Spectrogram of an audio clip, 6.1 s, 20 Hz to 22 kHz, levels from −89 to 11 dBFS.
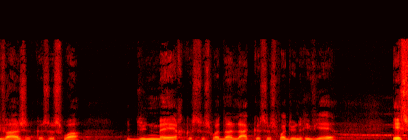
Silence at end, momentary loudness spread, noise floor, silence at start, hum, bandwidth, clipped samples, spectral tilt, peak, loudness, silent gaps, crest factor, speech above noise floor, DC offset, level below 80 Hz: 0 s; 18 LU; -66 dBFS; 0 s; none; 16 kHz; under 0.1%; -4.5 dB/octave; -16 dBFS; -38 LUFS; none; 22 dB; 28 dB; under 0.1%; -76 dBFS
